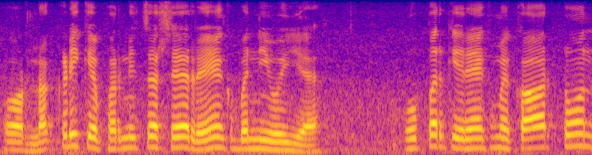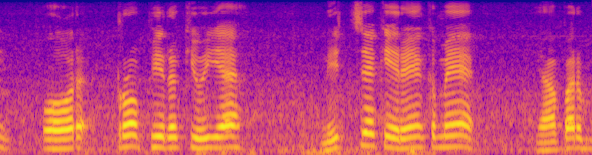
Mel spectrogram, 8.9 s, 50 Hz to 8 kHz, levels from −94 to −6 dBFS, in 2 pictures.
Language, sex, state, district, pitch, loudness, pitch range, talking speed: Hindi, male, Rajasthan, Bikaner, 195 Hz, -16 LUFS, 175-205 Hz, 170 wpm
